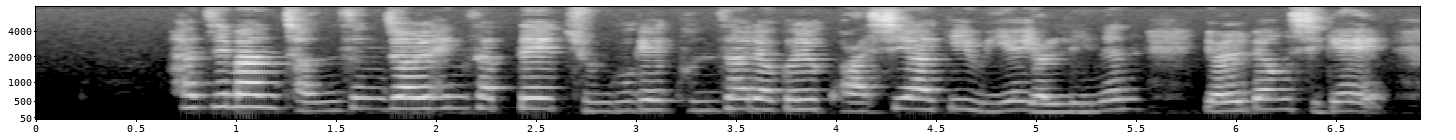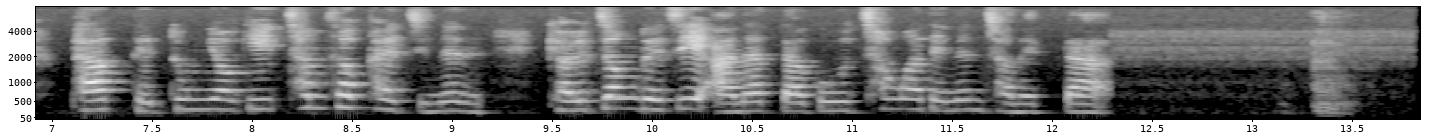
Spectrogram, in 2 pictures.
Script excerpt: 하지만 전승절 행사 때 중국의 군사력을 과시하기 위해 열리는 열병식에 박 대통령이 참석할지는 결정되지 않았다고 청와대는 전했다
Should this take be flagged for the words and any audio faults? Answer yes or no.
yes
